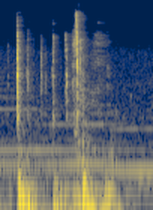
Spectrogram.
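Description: Quick bursts of keystrokes on a computer keyboard, close and fairly quiet, in a short uneven run of taps with no talking.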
